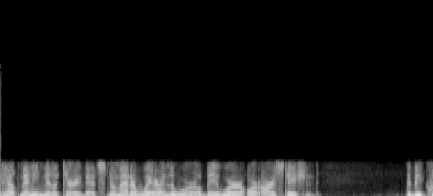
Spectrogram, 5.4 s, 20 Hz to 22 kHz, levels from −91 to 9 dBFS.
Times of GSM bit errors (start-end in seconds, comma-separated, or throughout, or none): 1.98-2.05, 5.12-5.23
